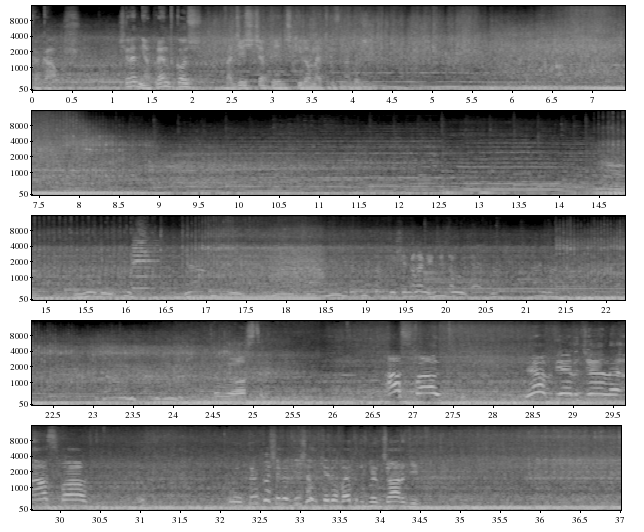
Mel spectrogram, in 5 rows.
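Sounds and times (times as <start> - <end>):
background music: 0.0 - 34.6
road noise: 0.0 - 37.0
small car engine running: 14.5 - 25.6, 30.8 - 37.0
voices: 22.6 - 25.3.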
